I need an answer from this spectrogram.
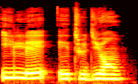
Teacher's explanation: podemos pronunciar la T para unirla a la vocal, pero nunca diremos la S del medio.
